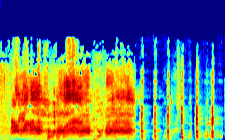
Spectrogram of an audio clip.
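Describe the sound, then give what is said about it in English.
Harsh, frantic cawing from several crows fighting, with one bird attacked by multiple birds, overlaps in a loud, chaotic squabble, then breaks into a rapid series of short, sharp caws and squawks. “Yeah, this bird's getting attacked by multiple birds, man. This is real deal shit right here. Yeah. A crow fight.”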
